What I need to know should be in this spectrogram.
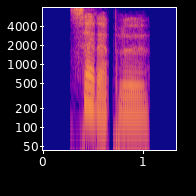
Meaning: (verb) present participle of szerepel; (noun) 1. character (being in a story) 2. performer, actor
- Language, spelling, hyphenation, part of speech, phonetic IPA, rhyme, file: Hungarian, szereplő, sze‧rep‧lő, verb / noun, [ˈsɛrɛpløː], -løː, Hu-szereplő.ogg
